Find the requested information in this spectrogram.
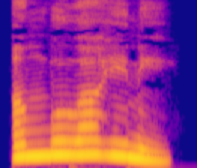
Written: ಅಂಬುವಾಹಿನಿ

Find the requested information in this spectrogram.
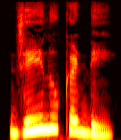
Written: ಜೇನುಕಡ್ಡಿ

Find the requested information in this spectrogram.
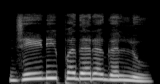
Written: ಜೇಡಿಪದರಗಲ್ಲು

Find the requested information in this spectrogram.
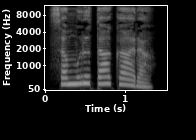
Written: ಸಂವೃತಾಕಾರ

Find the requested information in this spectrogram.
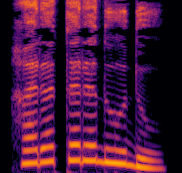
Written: ಹರತರದೂದು

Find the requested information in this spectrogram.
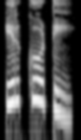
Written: ಇರ್ಕಡೆ

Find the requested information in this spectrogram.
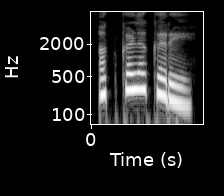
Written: ಅಕ್ಕಳಕರೆ

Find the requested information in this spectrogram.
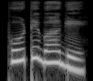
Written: ಪೋಟೆಬಾಗೆ

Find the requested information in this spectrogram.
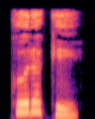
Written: ಗೊರಕೆ

